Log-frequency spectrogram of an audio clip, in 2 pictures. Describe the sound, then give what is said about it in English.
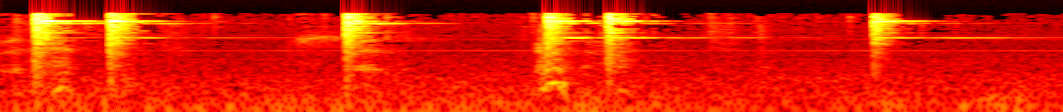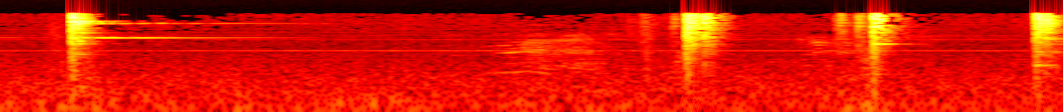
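Swords clashing as a sound effect: many sharp metallic clangs with bright, ringing tails at uneven intervals, with a longer gap before the last few strikes. “Sword on sword violence.”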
